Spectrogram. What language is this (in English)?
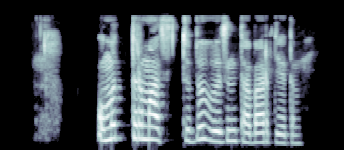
Kazakh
